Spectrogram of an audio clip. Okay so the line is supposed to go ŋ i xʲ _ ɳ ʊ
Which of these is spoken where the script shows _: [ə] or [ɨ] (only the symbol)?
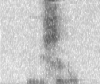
ə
